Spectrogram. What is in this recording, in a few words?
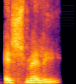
"Ismaili", Indian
